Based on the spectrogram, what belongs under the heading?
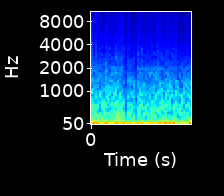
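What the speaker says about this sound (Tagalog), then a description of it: "Kaya pala malakas yung hangin dito, mga blower." Strong wind near the windmills buffets the microphone in a dense, low rumbling roar, loud and continuous for under a second.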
